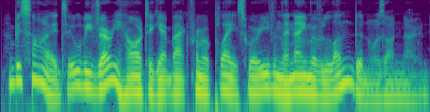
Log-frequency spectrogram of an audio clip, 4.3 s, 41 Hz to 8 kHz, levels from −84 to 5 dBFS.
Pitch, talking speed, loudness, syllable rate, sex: 110 Hz, 295 wpm, -14 LUFS, 7.0 syllables/s, male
